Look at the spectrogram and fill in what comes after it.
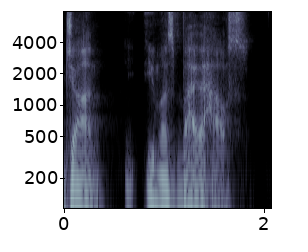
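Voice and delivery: put-on, imitated German accent. Quoting Roland speaking to his attorney, imitating Roland's German accent. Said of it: "In Roland's, you know, German accent".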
